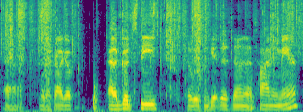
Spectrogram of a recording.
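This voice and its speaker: Noticeable background noise and audible room echo surround the speech. It moves at a moderate pace with fairly even intonation. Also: man, fairly low pitch for a man. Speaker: card breaker, live stream host. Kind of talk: live card break commentary.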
